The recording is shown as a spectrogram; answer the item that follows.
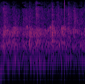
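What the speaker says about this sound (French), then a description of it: "on peut les applaudir" Brief burst of audience applause at a French round-table conference on the circular economy in building climate engineering, dense steady clapping from a seated crowd.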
